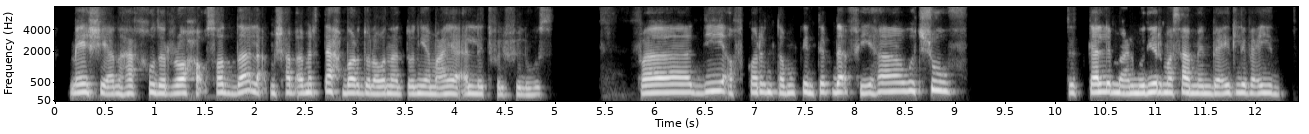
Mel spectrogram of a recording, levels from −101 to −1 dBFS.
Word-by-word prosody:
ماشي 215 -2 0
أنا 185 +1 -2
هاخد 195 +2 -2
الراحة 195 +1 +2
قصاد 215 -3 -1
ده 230 +5 +3
لأ، 215 -3 -3
مش 195 +2 -5
هابقى 200 -2 -1
مرتاح 215 0 -1
برضه 200 -1 +1
لو 185 0 +1
أنا 190 0 0
الدنيا 185 +1 -2
معايا 180 +1 -1
قلّت 185 -1 -3
في - - -13
الفلوس. 165 0 -6 0.8
فدي 215 +3 +3
أفكار 215 +2 -4
أنت 220 -1 -1
ممكن 205 +1 -2
تبدأ 220 0 0
فيها، 220 +3 -1
وتشوف. 245 0 -1 1.0
تتكلم 220 +2 +3
مع 195 -2 +1
المدير 200 +3 +3
مثلًا 210 +1 +3
من 195 -1 0
بعيد 195 +1 -1
لبعيد. 200 -3 -1
205 Hz, 155 wpm, -20 LUFS, 190-220 Hz, 1.0 s, ده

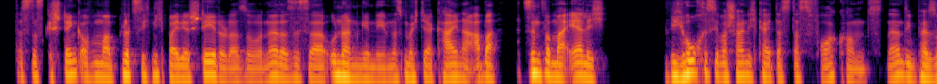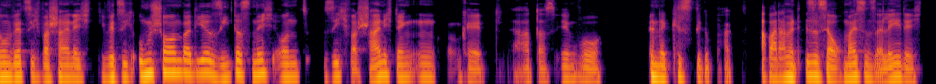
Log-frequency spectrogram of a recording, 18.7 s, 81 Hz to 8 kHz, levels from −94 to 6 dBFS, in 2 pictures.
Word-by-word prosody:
dass 125 0 -6
das 130 - -2
Gestänk 135 +3 +1
auf'm 120 - -2
mal 120 -3 +2
plötzlich 130 -1 +1
nicht 130 0 -4
bei 110 -2 +3
dir 110 -1 +1
steht 135 +3 +5
oder 95 -1 -2
so, 95 0 -5
ne? 130 +6 +1
Das 110 -2 0
ist 110 -1 -4
ja 105 -2 +2
unangenehm, 110 -5 +2
das 110 -1 -5
möchte 115 -1 -1
ja 110 - -1
keiner, 115 0 0
aber 110 0 +1 0.2
sind 145 -1 +6
wir 140 - +6
mal 120 -1 +3
ehrlich, 120 -3 +2 0.6
wie 125 +1 +4
hoch 145 +2 +7
ist 140 - -1
die 135 - 0
Wahrscheinlichkeit, 125 -1 0
dass 115 -2 -5
das 115 -1 -5
vorkommt, 100 -5 -6
ne? 125 +4 0
Die 125 - 0
Person 115 +2 +2
wird 125 0 +2
sich 120 -2 -8
wahrscheinlich 110 -1 -2
die 115 - -11
wird 120 -2 +1
sich 120 - -5
umschauen 150 +2 +4
bei 145 - +3
dir, 145 +1 +1
sieht 120 0 -4
das 145 -1 +1
nicht 140 +1 0
und 120 +3 -3
sich 125 +3 -6
wahrscheinlich 130 +5 -1
denken: 120 0 -4
„Okay, 95 -6 -8 0.3
der - - -16
hat - - -10
das 90 0 -8
irgendwo 105 -3 -6 0.5
in 125 - +4
'ne 110 - +3
Kiste 115 -3 -5
gepackt“, - - -11 0.2
aber 110 -1 0
damit 115 0 +2
ist 130 - 0
es 125 -2 +1
ja 105 - +4
auch 100 - -6
meistens 120 -1 0
erledigt. 100 -2 -2
120 Hz, 225 wpm, -24 LUFS, 110-130 Hz, 0.6 s, hoch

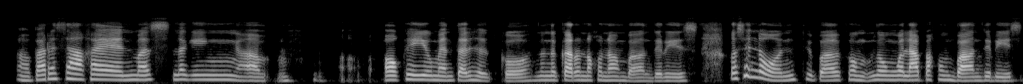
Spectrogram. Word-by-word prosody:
Ah, 195 -3 -6
para 225 +6 +1
sa'kin 230 -5 +3
mas 215 +2 -2
naging, 220 -2 -3
um, 175 -1 0
hmm, 180 +4 -16 0.2
opo, - - -21 0.3
okey 220 0 +1
'yung 205 -1 0
mental 190 -1 +1
health 175 -4 -4
ko 155 +3 -2
no'ng 200 +1 -5
nagkaroon 195 0 +3
ako 195 +1 -4
ng 190 0 -1
boundaries. 165 +2 -4 0.3
Kasi 275 +10 -1
non 210 - 0
'di 225 +1 -10
ba, 190 0 +1
kung 200 -4 -3
no'ng 210 0 -1
wala 200 -1 +5
pa 215 +1 -3
akong 210 -2 -5
boundaries 175 0 +1
200 Hz, 165 wpm, -22 LUFS, 180-220 Hz, 0.3 s, wala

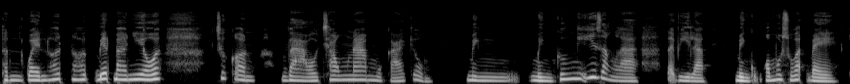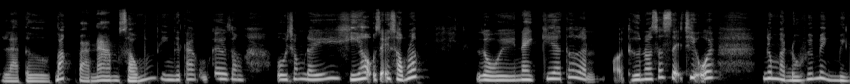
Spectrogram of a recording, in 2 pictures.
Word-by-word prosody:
thân 195 -1 -1
quen 195 0 +2
hết 235 +3 0
hết 225 +1 0
biết 255 +3 +4
bao 225 -2 +4
nhiêu 225 -1 +5
ấy. 245 - +6 0.6
Chứ 280 - -4
còn 205 -8 -3 0.3
vào 180 -2 0
trong 210 0 -1
Nam 210 -2 0
một 175 - -6
cái, 155 +2 -6
kiểu, 200 0 -7 0.4
mình 175 -4 -1 0.2
mình 175 -4 +2
cứ 240 - +1
nghĩ 265 +6 +2
rằng 250 -10 -2
là 160 -2 -2 0.3
tại - - -4
vì 175 -2 0
là 150 -2 0 0.3
mình 175 -5 +5
cũng - - -10
có 185 - +1
một 220 +4 +2
số 205 - -2
bạn 220 - +1
bè 155 -5 +2 0.2
là 150 -1 -2
từ 145 -1 -2
Bắc 255 +2 +1
vào 165 -4 -1
Nam 185 +2 +1
sống 175 - +1
thì 235 - -5
người 210 0 0
ta 235 +2 -4
cũng - - -10
kêu 255 -1 0
rằng, 230 -2 -5 0.3
ừ, 220 +1 +1
trong 245 0 -3
đấy 235 +6 +1
khí 220 +1 +4
hậu 255 -4 +4
dễ 255 +3 +3
sống 230 -1 +3
lắm, 335 +3 +4 0.6
rồi 195 -1 +3
này 215 +1 +3
kia, 265 0 +2
tức 330 +6 -4
là 280 -6 +1 0.3
mọi - - -7
thứ 215 +1 +2
nó 245 +2 +2
rất 330 +4 +1
dễ - - +2
chịu 325 - +1
ấy. 305 - +4 0.5
Nhưng 270 0 +2
mà 225 - +2
đối 185 -2 +1
với 250 +6 -1
mình, 255 -9 0
mình 180 -3 0
210 Hz, 245 wpm, -24 LUFS, 180-245 Hz, 0.6 s, ấy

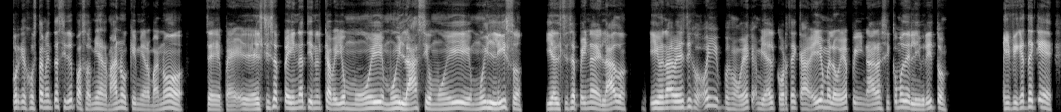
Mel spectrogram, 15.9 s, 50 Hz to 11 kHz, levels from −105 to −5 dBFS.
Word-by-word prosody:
porque, 180 0 -4
justamente, 185 +3 -2
así 200 -2 -6
le 195 +2 -1
pasó 195 - -4
a - - -7
mi 155 +2 -3
hermano, 155 +5 -1
que 155 0 -5
mi 140 - -8
hermano 140 +8 0 0.4
se 135 -3 0
pe 140 +3 -3
e - - +3
él 150 - +3
sí 180 - -5
se 215 - +3
peina. 185 -3 +2
Tiene 175 -2 -2
el 170 - -10
cabello 150 +3 +1
muy, 155 +4 +2
muy 160 +3 +1
lacio, 155 +2 +3
muy, 150 +3 +2
muy 155 +5 -1
liso 160 -3 +3 0.3
y 155 +1 +3
él 155 -1 +1
sí 160 +1 -11
se 175 +1 +2
peina 165 +1 0
de 150 -4 +2
lado, 155 +4 +1 0.3
y 165 +2 +3
una 175 +2 +3
vez 185 +1 +4
dijo: 200 -4 -6
"Oye, 230 0 -3
pues 165 -4 -10
me 145 - -7
voy 135 +1 -2
a - - -2
cambiar 145 -5 -4
el 160 +1 -2
corte 145 +5 -4
de 180 - -2
cabello, 160 +6 +1
me 180 - 0
lo 150 - +2
voy 140 0 0
a - - +1
peinar 150 -3 -3
así 165 +1 -7
como 180 +4 -3
de 185 -2 +3
librito". 155 +4 -1 0.9
Y 160 +1 +2
fíjate 180 +5 +2
que 185 -7 +3
165 Hz, 225 wpm, -22 LUFS, 145-180 Hz, 0.9 s, vez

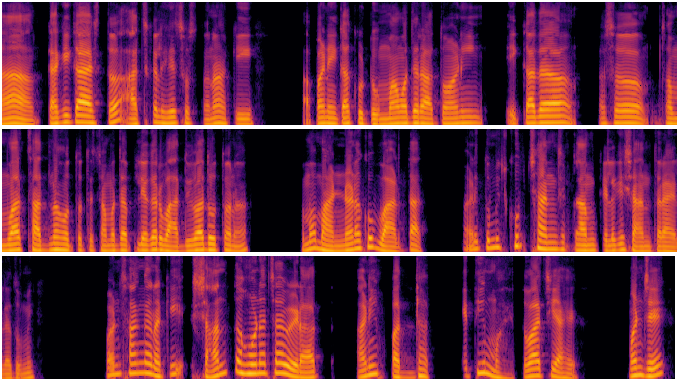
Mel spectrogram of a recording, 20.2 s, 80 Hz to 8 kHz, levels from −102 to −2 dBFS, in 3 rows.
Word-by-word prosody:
हां, 125 0 +4 0.2
कारण 130 +2 +2
की 160 - +1
काय 160 -1 +9
असतं 150 +4 -1 0.2
आजकाल 140 +5 -3
हेच 140 +1 0
सुचतं 125 -3 -7
ना, 140 - +2
की 115 0 -3 0.6
आपण 135 0 0
एका 130 +1 +1
कुटुंबामध्ये 125 +3 +1
राहतो 125 -1 +1
आणि 140 +2 -1 0.4
एखादं 150 0 +3 0.3
असं 140 0 +1 0.2
संवाद 130 +3 +3
साधणं 135 +2 +2
होतं, 135 0 -1
त्याच्यामध्ये 125 +2 -2
आपला 135 +1 +1
वादविवाद 120 +6 +2
होतो 135 -1 +1
ना, 115 +1 -3
तर 140 -2 -15
मग 175 +2 +1
भांडणं 135 +5 +3
खूप 210 -3 0
वाढतात 110 -4 0 0.5
आणि - - -3
तुम्हीच 195 +1 -1
खूप 235 0 -4
छान 165 -4 +3 0.2
काम 130 0 +2
केलं 125 +1 -2
की 145 - -1
शांत 110 -4 -2
राहिलात 105 -2 -1
तुम्ही. 110 +4 -6 0.7
पण 210 - -1
सांगा 230 +1 +1
ना, 165 - +4
की 200 +8 -6 0.2
शांत 175 - 0
होण्याच्या 230 +1 +4
वेळात 130 -9 +4 0.5
आणि 190 +7 +3 0.2
पद्धत 135 +3 0 0.3
किती 165 +9 -2
महत्त्वाची 150 - 0
आहे. 115 -5 -1 0.5
म्हणजे 175 +1 +4
135 Hz, 155 wpm, -23 LUFS, 125-160 Hz, 0.7 s, काय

